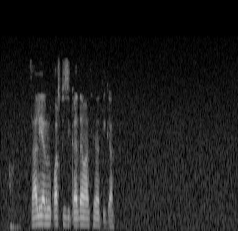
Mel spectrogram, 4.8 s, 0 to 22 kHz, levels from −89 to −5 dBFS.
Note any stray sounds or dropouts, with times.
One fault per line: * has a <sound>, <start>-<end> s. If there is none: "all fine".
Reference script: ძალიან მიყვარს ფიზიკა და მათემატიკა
all fine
